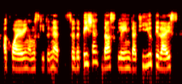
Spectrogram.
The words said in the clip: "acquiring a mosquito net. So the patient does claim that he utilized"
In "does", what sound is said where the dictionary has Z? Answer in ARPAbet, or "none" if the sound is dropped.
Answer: S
